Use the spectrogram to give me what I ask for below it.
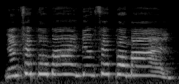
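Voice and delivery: a scared lion begging not to be hurt; frightened whimper. Acted. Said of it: "gémit-il".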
